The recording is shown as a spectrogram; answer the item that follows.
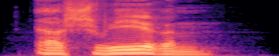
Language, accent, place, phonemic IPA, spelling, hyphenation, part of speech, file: German, Germany, Berlin, /ɛɐ̯ˈʃveːʁən/, erschweren, er‧schwe‧ren, verb, De-erschweren.ogg
- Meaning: to complicate, to make more difficult (due to the circumstances)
